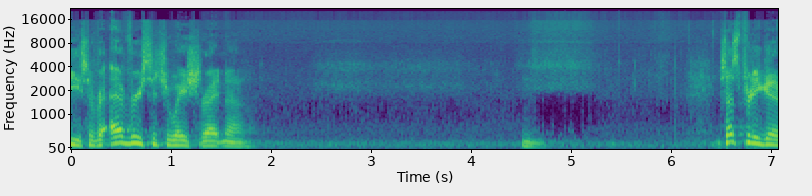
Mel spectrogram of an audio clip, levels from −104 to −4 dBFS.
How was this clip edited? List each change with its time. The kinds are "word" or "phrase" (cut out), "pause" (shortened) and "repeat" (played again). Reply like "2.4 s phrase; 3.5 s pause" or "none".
1.3 s phrase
